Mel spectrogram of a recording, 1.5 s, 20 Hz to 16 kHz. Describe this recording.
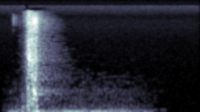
Fast Paper Ripping 5
Fast ripping sound of some paper.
